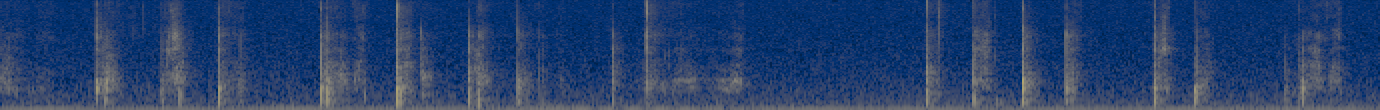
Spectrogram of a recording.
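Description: A small Extra gum pack, a paperboard box still sealed in clear plastic film, is held in one hand and tapped and scratched with long fingernails. About eighteen short, separate crinkly clicks and scratches are heard, each bright and quickly damped, over a faint steady low hum.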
